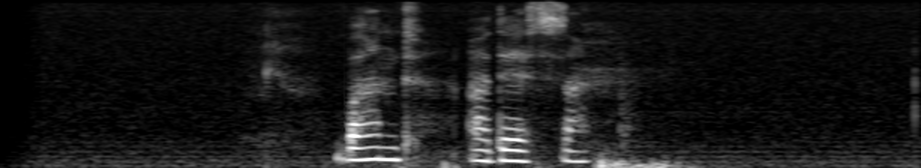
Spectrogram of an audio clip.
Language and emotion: Russian, neutral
